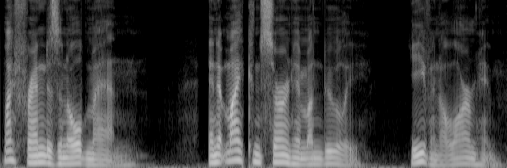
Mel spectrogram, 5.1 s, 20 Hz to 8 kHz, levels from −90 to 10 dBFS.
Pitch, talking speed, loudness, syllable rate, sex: 100 Hz, 165 wpm, -20 LUFS, 5.0 syllables/s, male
